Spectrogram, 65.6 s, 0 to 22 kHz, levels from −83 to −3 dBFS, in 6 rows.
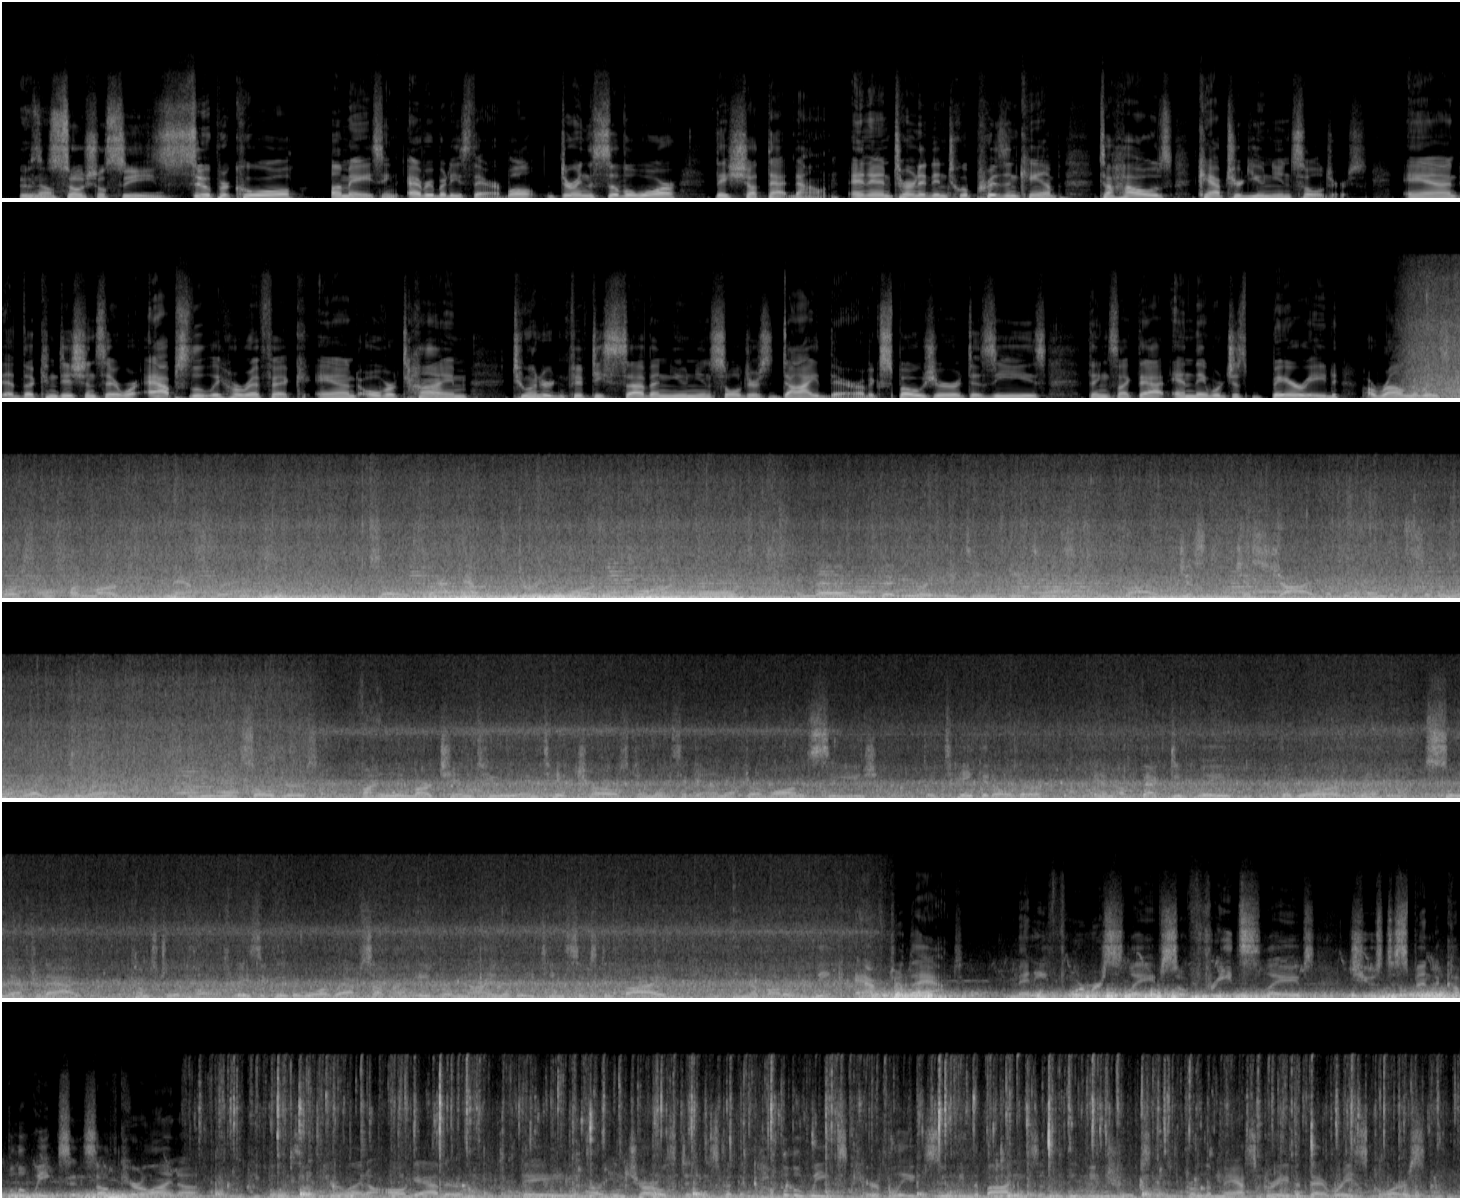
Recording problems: rain or running water; very loud; from 21 s on; 4 dB above the speech

